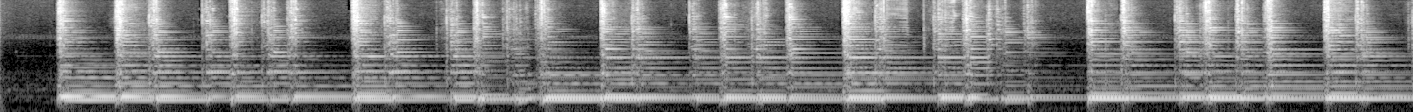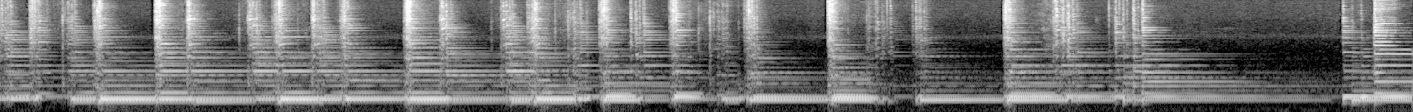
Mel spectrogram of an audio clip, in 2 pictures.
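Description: IRIN walnut-wood ukulele, freshly tuned, strummed by hand in a steady rhythm through a run of chords that change every couple of seconds. The strumming briefly lets up near the end before starting again.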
